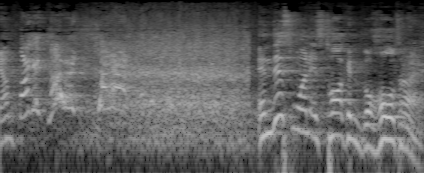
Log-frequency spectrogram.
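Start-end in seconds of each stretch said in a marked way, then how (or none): 0.0-3.2 much higher frantic yell. Retold or imitated. Dad yelling at his phone in pocket, frantic high yell. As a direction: bark it into your pocket at your wife. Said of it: "I'm yelling into my pocket".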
